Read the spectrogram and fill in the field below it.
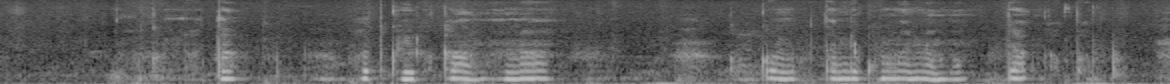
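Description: A boy speaks quietly and haltingly, close by.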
